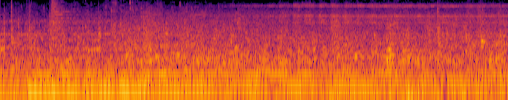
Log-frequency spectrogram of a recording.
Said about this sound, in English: Just then, a tidal wave of water flooded the shore.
